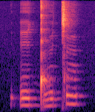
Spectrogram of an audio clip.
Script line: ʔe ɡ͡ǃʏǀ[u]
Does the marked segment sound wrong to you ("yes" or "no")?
yes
